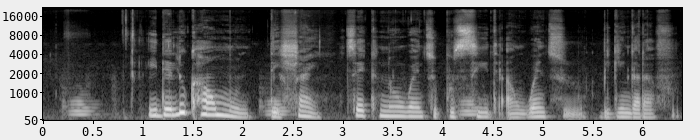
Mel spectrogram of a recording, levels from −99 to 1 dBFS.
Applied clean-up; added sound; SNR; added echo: none; Brass instrument; 15 dB; none.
